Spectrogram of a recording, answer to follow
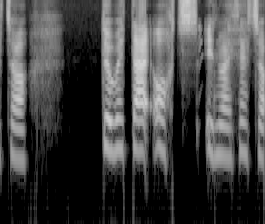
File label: "ots", Welsh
